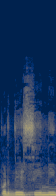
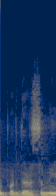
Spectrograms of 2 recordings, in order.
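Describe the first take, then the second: First: प्रदर्शिनी with an added short 'i' before the n; wrong form. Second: प्रदर्शनी with no 'i' sound before the n; correct form. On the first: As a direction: say प्रदर्शिनी as pra-dar-shi-nee. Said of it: "प्रदर्शिनी नहीं होता". (प्रदर्शिनी में 'शि' बोलकर गलत रूप) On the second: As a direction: say प्रदर्शनी as pra-dar-sha-nee. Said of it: "प्रदर्शनी होता है". (प्रदर्शनी में 'श' पर इ की मात्रा नहीं) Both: Shown as a demonstration.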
